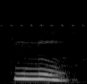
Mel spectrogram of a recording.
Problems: low volume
